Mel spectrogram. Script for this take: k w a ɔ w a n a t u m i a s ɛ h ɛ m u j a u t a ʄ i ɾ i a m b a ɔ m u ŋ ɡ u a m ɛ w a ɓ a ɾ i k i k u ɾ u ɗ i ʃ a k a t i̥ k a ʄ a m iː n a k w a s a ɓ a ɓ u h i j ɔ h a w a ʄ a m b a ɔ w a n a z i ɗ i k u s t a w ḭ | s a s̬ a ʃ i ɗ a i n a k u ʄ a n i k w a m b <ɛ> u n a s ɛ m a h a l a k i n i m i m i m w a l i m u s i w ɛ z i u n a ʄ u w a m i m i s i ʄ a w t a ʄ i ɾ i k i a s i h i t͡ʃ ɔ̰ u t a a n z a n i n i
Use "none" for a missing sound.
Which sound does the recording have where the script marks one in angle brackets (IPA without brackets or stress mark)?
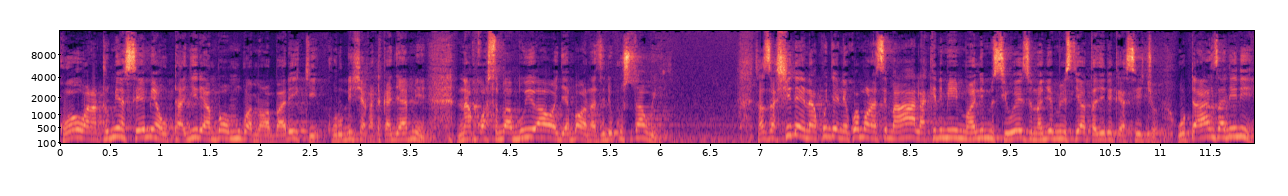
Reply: a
